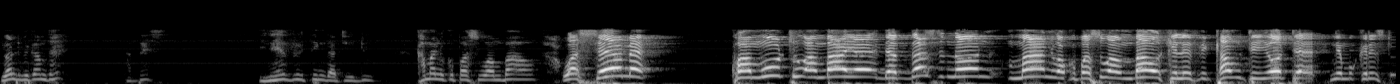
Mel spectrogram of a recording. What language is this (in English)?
Swahili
